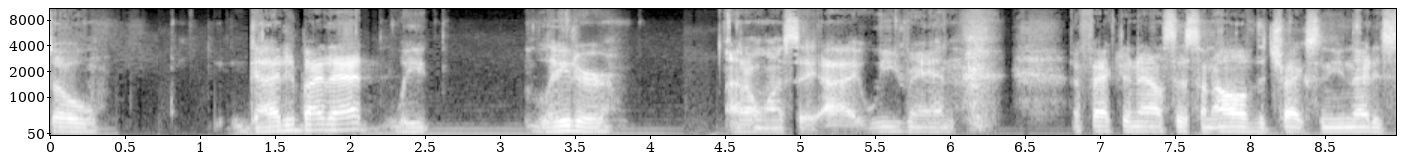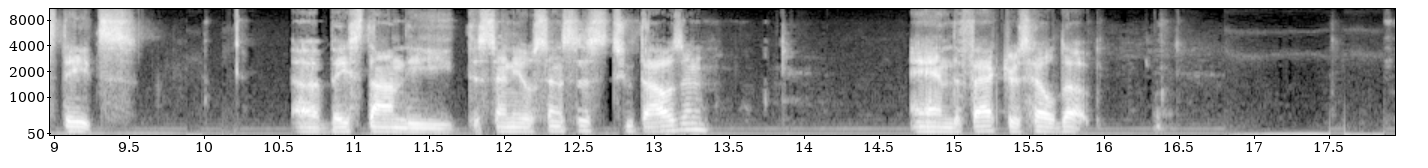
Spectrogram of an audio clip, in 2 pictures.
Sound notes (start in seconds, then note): 6.0 laugh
